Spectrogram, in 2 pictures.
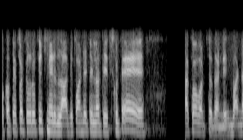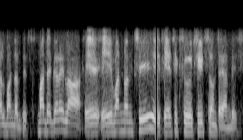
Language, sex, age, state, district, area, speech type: Telugu, male, 18-30, Telangana, Hyderabad, urban, conversation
